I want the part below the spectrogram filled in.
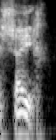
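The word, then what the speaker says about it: شيخ: ser um sheik o sheik é uma palavra árabe em área se pronuncia sair uma palavra do que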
